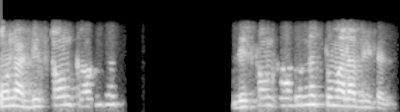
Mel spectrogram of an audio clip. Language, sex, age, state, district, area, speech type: Marathi, male, 30-45, Maharashtra, Nanded, urban, conversation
